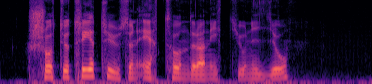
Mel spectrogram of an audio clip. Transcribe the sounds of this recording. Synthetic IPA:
ɧɵt̪ːɪʊt̪ʰɾeːt̪ʰʉ̟ːsənɛt̪hɵnd̪ɾanɪt̪ʰːɪʊniːʊ

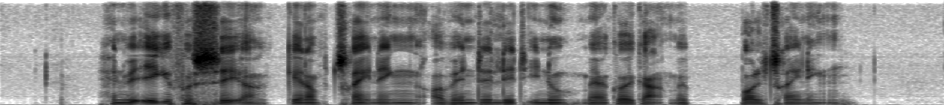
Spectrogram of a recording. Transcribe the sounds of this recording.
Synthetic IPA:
hænʋe̝ʔe̝ɡ̥əfɒ̽se̝̰ːɐɡ̥enɒ̽b̥̚t͡sʰʁɛːne̝ŋn̩ɒ̽ʋend̥əle̝d̥inumʔeæɡ̥ɔ̰̽ːiɡ̥ɑ̈ŋ̰meb̥ɒ̽lt͡sʰʁɛːne̝ŋn̩

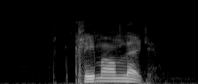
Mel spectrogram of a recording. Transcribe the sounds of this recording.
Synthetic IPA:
kʰliːmaanlɛɡ

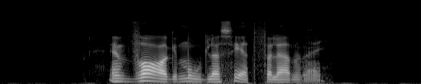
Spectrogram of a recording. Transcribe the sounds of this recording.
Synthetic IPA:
ɛnvɑːɡmuːd̪lœːsheːt̪fœlːœːvɛnmɛ̰j

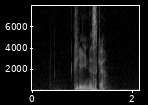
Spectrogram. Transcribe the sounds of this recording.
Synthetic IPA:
kʰliːnɪska̰

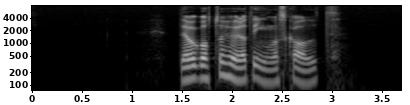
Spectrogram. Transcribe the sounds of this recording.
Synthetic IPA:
d̪̥eːʋɑːɾɡɔt̪ʰːoːhøːɾəɑt̪ɪŋːənʋɑskɑːlət̪

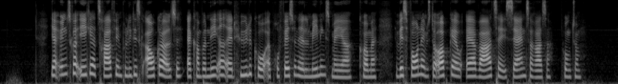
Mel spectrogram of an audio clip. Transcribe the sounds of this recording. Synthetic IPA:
jɑ̈ɪʔønsɡ̥ɐʔe̝ɡ̥əæt͡sʰʁɑ̈fəe̝npʰo̝lid̥isɡ̥ɑ̈ʊɡ̥ɶɐl̩səæɐkʰɒ̽mpʰine̝̰ːɐð̞ˠæe̝d̥hyːləkʰɔ̰ːɐ̰ʔæpʰʁo̝feɕo̝nel̰əme̝ːne̝ŋsmeɪɐːkʰɒ̽mæʋe̝sfɒːnem̰sd̥əʔɒ̽b̥̚ɡ̥ɛːʊæɐæʋɑ̈ːt͡sʰɛ̰ːisæɐe̝nt͡sʰɐʁɑ̈sɐpʰɔ̽ŋt͡sʰɔ̽m

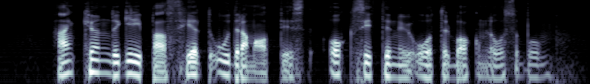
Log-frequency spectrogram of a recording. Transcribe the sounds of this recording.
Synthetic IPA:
hankʰɵnd̪əɡɾiːpasheːlt̪uːd̪ɾamɑ̰ːt̪ɪst̪ɔksɪt̪ːəɳʉ̟̰ːʔoːt̪əɾbɑːkɔmloːsɔbʊmː

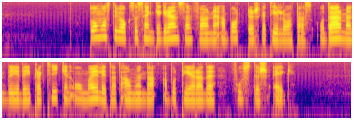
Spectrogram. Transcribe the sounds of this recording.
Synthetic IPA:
d̪̥ɔmɔst̪əvɪɔksɔsɛŋkaɡɾɛnsənfœːɳæʔa̰bɔʈːəʂkat̪ʰɪlːoːt̪a̰sɔ̰d̪æːɾmeːd̪̚blɪɖɛɪpʰɾakt̪ʰiːkənṵːmœjlɪɡ̚t̪at̪ʰa̰nvɛnd̪aʔa̰bʊʈʰeːɾad̪əfʊst̪əʂɛ̰ɡː

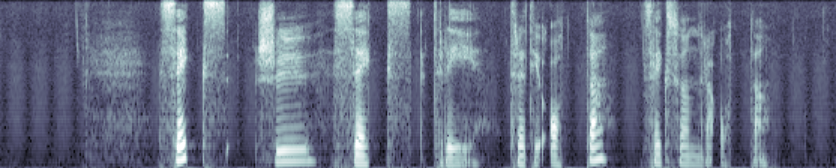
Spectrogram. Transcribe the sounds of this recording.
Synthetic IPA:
sɛksɧʉ̟ːsɛkst̪ʰɾeːt̪ʰɾɛt̪ːɪʔɔt̪ːa | sɛkshɵnd̪ɾa̰ʔɔt̪ʰːa̰

